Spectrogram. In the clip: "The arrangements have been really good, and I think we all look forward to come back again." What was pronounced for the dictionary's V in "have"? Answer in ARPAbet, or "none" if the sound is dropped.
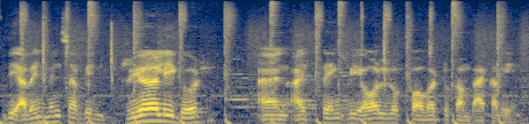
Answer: V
